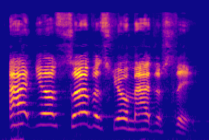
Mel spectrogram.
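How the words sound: It is said in a high, reedy voice.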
